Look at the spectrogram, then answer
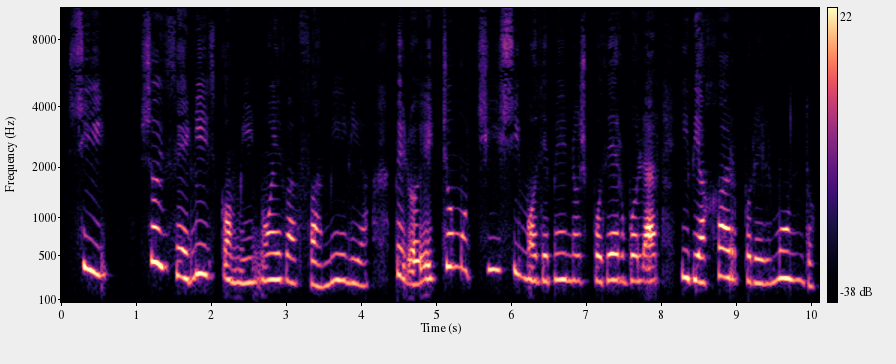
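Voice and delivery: a little penguin longing to fly; high bird voice. Acted. Carlota's voice in story.

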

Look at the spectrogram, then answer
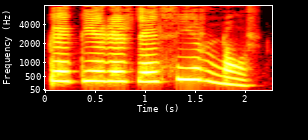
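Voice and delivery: put-on a small boy missing his family; high child voice. Rufino asks dizzily.

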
